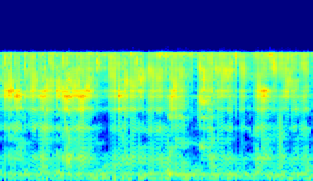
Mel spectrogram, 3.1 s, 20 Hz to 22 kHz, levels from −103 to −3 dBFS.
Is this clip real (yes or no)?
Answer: no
